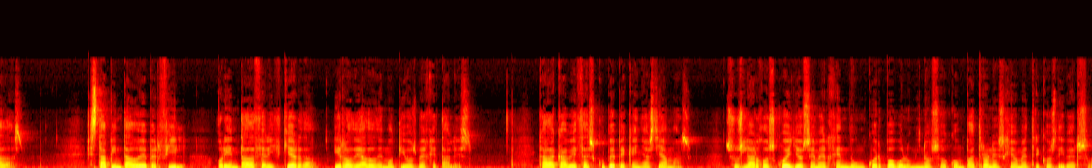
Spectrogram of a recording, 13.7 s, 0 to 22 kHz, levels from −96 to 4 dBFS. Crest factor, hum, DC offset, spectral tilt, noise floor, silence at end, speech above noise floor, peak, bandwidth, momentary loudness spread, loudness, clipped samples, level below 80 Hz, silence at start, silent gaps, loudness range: 22 dB; none; under 0.1%; -5 dB/octave; -56 dBFS; 0 s; 30 dB; -6 dBFS; 14.5 kHz; 12 LU; -26 LUFS; under 0.1%; -60 dBFS; 0 s; none; 3 LU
